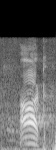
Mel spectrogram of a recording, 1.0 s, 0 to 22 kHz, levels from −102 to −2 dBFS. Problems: constant background noise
